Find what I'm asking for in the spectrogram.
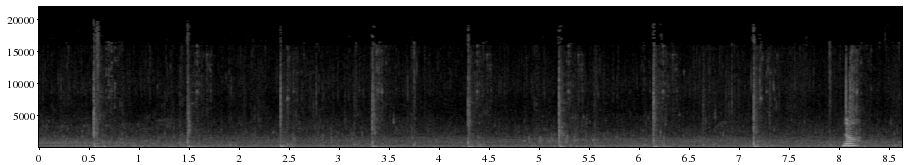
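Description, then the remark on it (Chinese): A trickling stream in a forest murmurs steadily in the background while soft, evenly spaced footsteps fall about once a second as someone walks across the streams, ending with a brief, brighter tonal chirp. “你看，这就是他所在的房子，穿过这些小溪就可以过去了。”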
